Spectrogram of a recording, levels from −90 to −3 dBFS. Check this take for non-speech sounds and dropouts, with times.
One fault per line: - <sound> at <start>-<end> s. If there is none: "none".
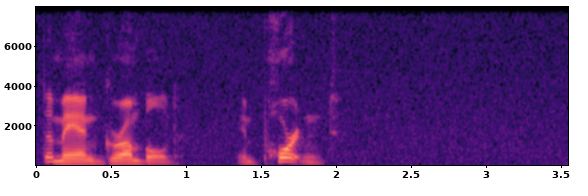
none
